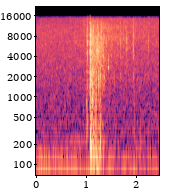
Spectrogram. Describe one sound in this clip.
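A woman lands on a stone ledge with a loud thump.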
